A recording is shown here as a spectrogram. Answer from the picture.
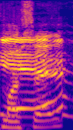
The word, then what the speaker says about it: Marseille: Is that Marseille? Marseille. That's Marseille.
